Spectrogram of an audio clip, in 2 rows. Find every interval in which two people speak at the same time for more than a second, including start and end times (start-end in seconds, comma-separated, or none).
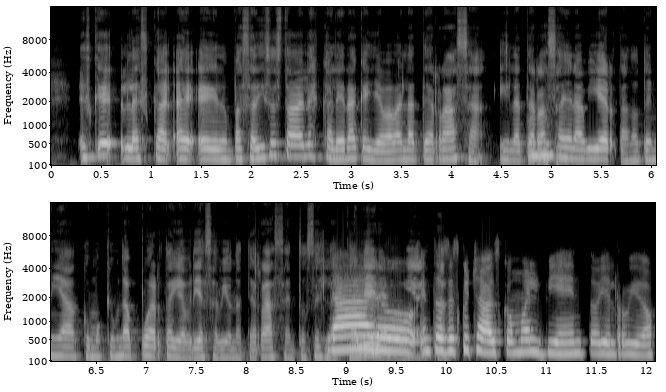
8.7-10.1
